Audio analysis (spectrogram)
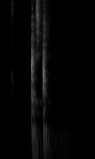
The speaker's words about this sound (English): I'm hoping that never happens. Knock on wood, dude.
